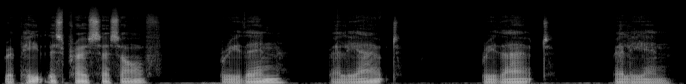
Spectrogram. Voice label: voiceover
